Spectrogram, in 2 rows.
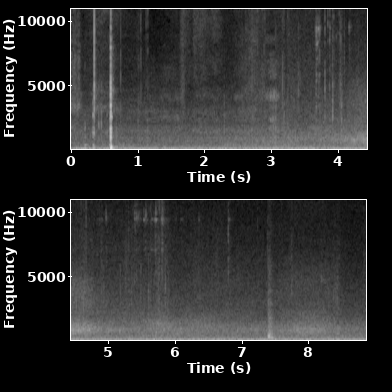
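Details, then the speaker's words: Nissan 300ZX idling at about 900 rpm with the idle air controller unplugged and its screw adjusted, after previously idling around 1500 rpm. Quiet, steady low hum with no surging; normal idle. "but check out what it sounds like when it's idling at a normal height normal speed which right now I have it set at about 900 so"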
